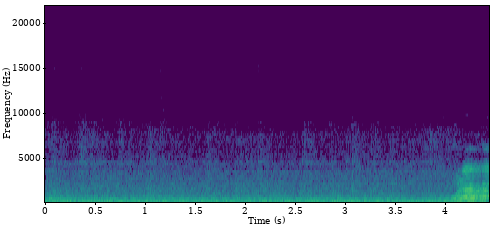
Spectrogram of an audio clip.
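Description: Steady low hum with an even hiss, the constant background noise of the room or recording, with no distinct events.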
